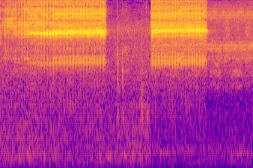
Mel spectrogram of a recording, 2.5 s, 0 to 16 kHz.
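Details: Japanese katydid found beside a walking path, 24 August 2017, giving a dry, high-pitched buzz of about a second, a short break with faint low sounds, then a second shorter buzz of the same rasping quality.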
